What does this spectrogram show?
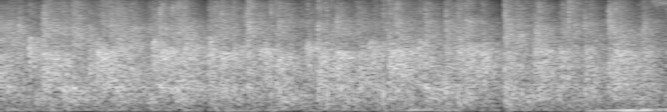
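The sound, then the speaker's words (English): A crowd at Conversion Hotel applauds Bart Schutz and Roger Dooley after the final session, many hands clapping together in a dense, loud, even wash of sound that holds for several seconds without letting up. “Ladies and gentlemen, a warm applause for Bart Schutz and Roger Dooley.”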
